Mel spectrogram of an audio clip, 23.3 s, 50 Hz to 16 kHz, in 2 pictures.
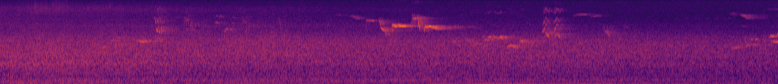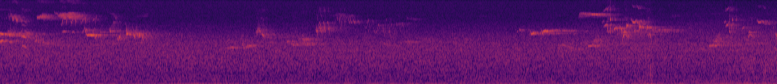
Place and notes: Innstraße, Innsbruck, Österreich - Morgenstimmung im Waltherparkpark
vogelweide, waltherpark, st. Nikolaus, mariahilf, innsbruck, stadtpotentiale 2017, bird lab, mapping waltherpark realities, kulturverein vogelweide, vogelgezwitscher, autos fahren vorbei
